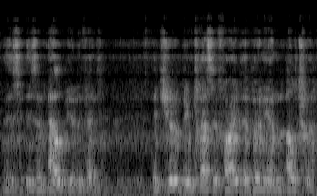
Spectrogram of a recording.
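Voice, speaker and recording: A man's voice: fairly low pitch, fairly even intonation, normal speed, bright, forceful tone. A male actor playing a stern, exasperated intelligence chief held captive, in a radio drama. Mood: terse, exasperated. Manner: terse, stern. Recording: roomy echo, slightly distant, faint noise.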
